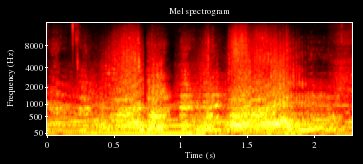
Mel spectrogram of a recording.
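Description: A lion roars loud and close, a deep, rumbling growl that swells in two throaty surges over a couple of seconds, with no voices present.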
